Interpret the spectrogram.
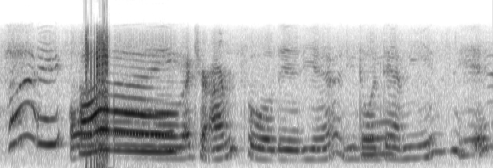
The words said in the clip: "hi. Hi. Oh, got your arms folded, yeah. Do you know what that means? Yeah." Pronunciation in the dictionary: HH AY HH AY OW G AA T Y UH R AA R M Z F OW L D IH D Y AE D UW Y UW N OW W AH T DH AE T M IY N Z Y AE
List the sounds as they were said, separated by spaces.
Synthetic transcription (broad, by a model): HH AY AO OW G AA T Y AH R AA R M F OW L D IH D Y AE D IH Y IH N OW W AH T DH AE T M IY N Z Y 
